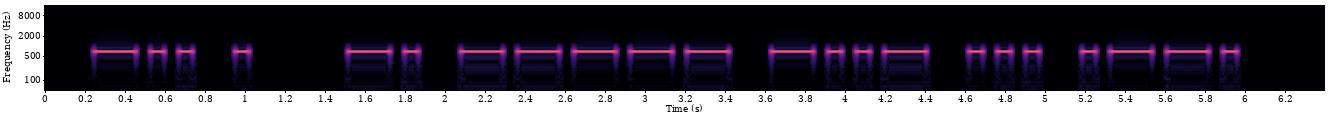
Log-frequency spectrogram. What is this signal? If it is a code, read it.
Morse code, heard as a keyed tone, about 17 wpm, 700 Hz. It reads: DE N0XSP
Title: USA Callsign DE Callsign - 5 Characters - 17wpm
